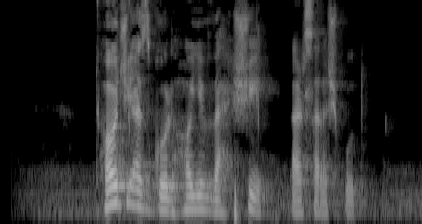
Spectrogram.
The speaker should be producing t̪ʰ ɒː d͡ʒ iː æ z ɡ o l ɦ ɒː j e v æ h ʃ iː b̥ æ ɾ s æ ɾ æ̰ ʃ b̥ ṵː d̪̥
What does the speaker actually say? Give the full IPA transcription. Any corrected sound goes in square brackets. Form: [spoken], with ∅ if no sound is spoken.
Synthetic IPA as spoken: t̪ʰ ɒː d͡ʒ iː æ z ɡ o l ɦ ɒː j e v æ h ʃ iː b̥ æ ɾ s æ ɾ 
